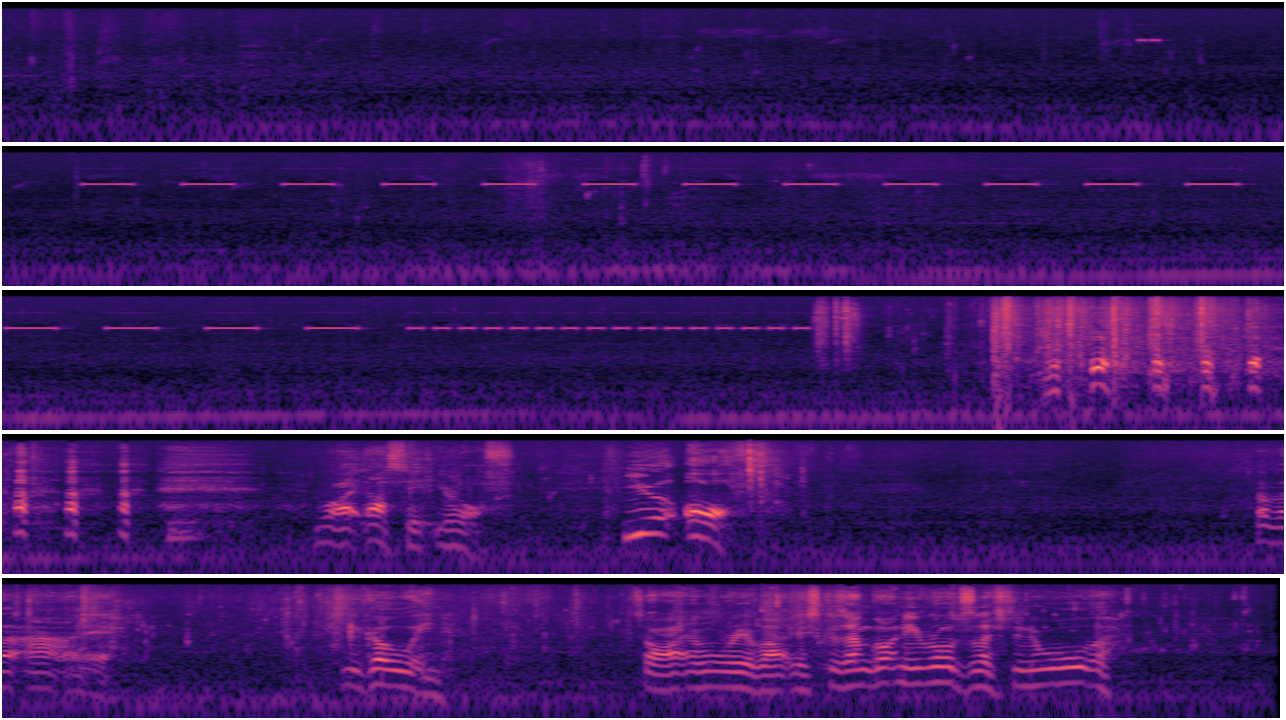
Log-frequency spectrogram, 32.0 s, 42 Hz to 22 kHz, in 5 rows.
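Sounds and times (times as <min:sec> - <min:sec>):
camera self-timer beeping: 0:06.8 - 0:17.1
camera shutter click: 0:16.9 - 0:17.2
fish thrashing splashing water: 0:17.2 - 0:19.5, 0:21.8 - 0:23.5, 0:25.6 - 0:29.8.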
